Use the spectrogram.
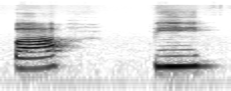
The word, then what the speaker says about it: papillon: Then the last letters are ON, which are nasal vowels or which give nasal sounds, and they are pronounced as O. So that's why we are reading this word like papillon.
